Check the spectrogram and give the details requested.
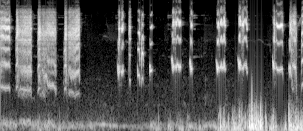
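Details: Long-tailed shrike master recording for training caged birds: three broad harsh rasping notes, then a pause and a run of short sharp repeated chirps, over low background rumble.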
